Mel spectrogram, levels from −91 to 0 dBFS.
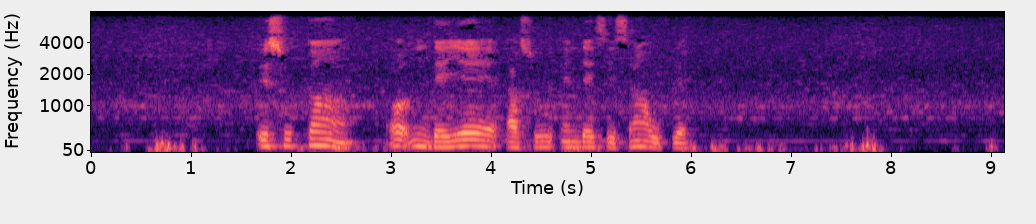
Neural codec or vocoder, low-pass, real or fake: none; 7.2 kHz; real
